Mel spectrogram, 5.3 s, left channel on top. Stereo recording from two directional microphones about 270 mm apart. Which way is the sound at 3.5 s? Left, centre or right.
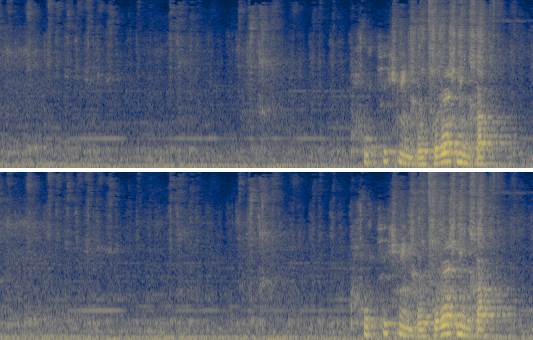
Centre.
